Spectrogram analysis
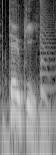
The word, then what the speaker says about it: Toki: Although, if you ask me, when I read it, Toki. Like Tony.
